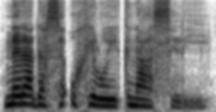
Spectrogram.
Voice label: Human Female Official NPC Pissed; wowpreklad; czwow

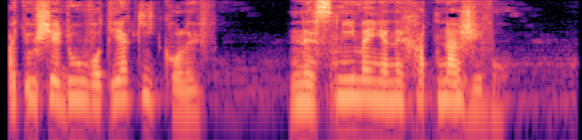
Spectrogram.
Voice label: Human Female not a bag; Error Messages; wowpreklad; czwow; FemaleErrorMessages

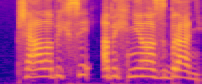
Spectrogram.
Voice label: Night Elf Female Priestess Pissed; NPC; wowpreklad; czwow

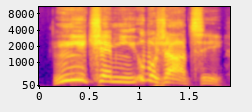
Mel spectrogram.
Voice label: Night Elf Male Open Fire; wowpreklad; czwow; NightElfVocalMale

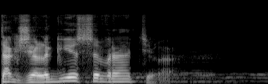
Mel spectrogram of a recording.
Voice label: Night Elf Male Standard NPC Greeting; wowpreklad; czwow

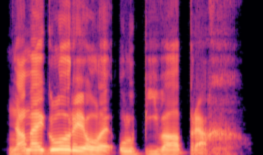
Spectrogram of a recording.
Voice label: Human Male Official NPC Greeting; wowpreklad; czwow

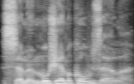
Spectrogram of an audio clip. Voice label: Human Male Pissed, Human Vocal Male; wowpreklad; czwow

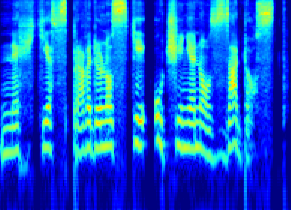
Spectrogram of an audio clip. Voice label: Human Female Warrior NPC Farewell; wowpreklad; czwow

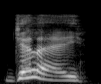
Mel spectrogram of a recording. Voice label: Night Elf Female Priestess Greeting; NPC; wowpreklad; czwow

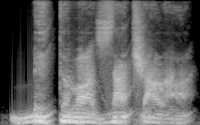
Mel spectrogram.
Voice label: Gnome Male Goodbye; wowpreklad; czwow; GnomeVocalMale

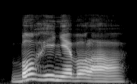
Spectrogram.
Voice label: Night Elf Female Sentinel Greeting; NPC; wowpreklad; czwow

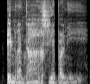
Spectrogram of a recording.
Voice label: Night Elf Male bag full; Error Messages; wowpreklad; czwow

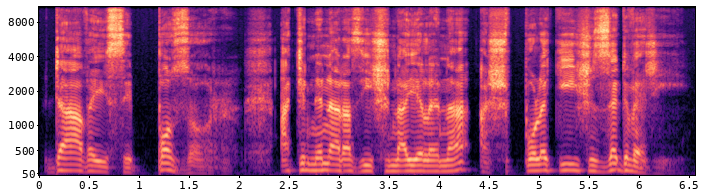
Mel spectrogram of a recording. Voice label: Night Elf Male Warrior NPC Pissed; wowpreklad; czwow

